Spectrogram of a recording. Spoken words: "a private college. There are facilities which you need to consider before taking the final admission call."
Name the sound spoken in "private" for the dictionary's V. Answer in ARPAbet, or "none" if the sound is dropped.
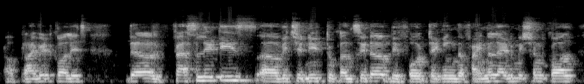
V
